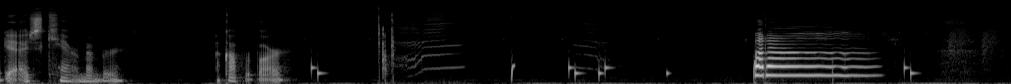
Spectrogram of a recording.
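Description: Soft game clicks and chimes sound as menu items are picked.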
